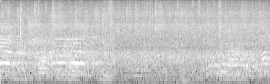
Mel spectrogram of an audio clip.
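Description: Voices calling out across a football pitch during play, over a steady background hiss.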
